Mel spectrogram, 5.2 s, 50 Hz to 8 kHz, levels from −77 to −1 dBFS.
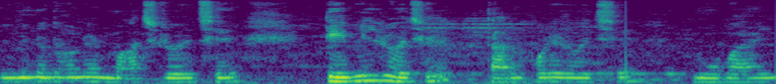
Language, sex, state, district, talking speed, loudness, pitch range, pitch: Bengali, male, West Bengal, Dakshin Dinajpur, 125 wpm, -20 LUFS, 135-195 Hz, 145 Hz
